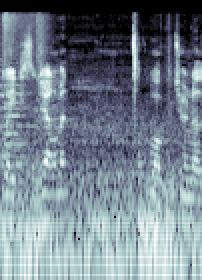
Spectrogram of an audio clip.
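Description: Steady low road and engine noise inside a moving car's cabin, under a man talking.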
